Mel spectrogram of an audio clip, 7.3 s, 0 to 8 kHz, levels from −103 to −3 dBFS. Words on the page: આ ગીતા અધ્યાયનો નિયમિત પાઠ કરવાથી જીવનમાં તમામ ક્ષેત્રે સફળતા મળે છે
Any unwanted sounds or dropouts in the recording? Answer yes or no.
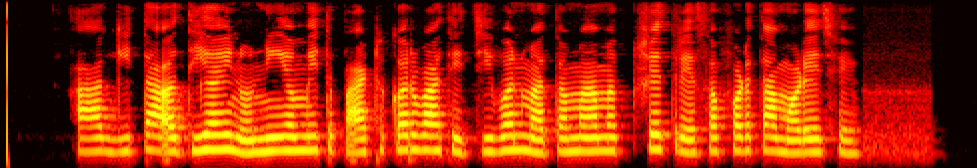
no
